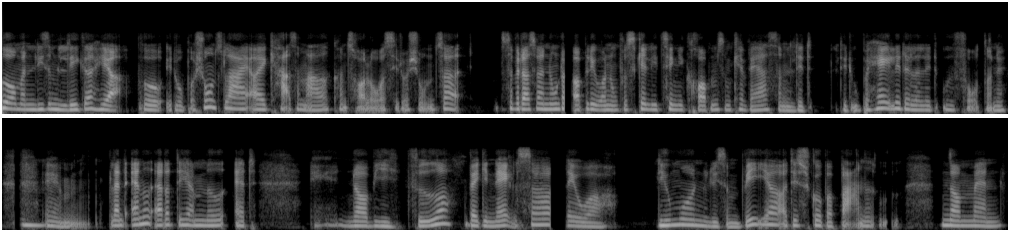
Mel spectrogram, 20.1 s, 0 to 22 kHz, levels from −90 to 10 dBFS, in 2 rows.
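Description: Lost AMR speech frames break the audio at 1.70 s (before "operationsleje og ikke har"), 5.61–5.72 s, 10.17–10.27 s, 12.32 s, 15.53–15.74 s and 18.90–18.98 s. The decoder repeats the last good frame at falling gain, so short losses warble, while the longest run drops to near silence before recovering roughly.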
